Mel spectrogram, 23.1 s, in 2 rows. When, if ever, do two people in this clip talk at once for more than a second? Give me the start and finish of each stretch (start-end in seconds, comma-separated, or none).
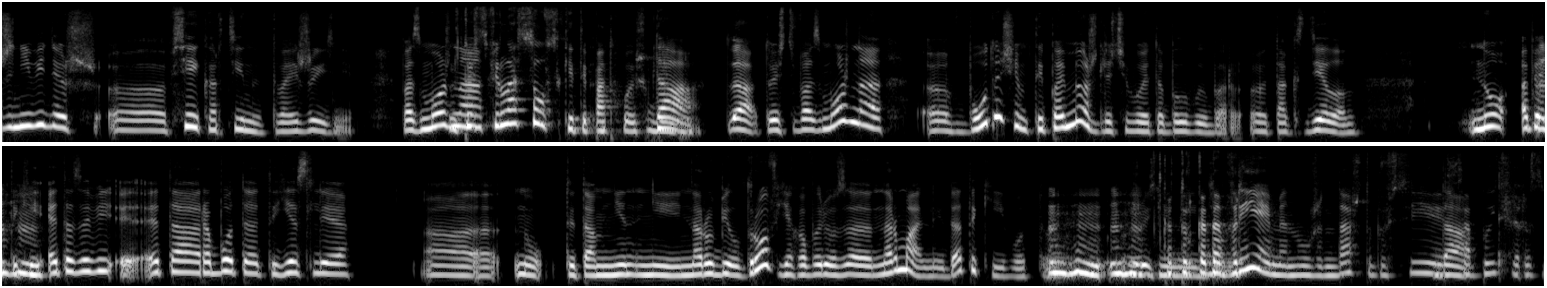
19.4-20.9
